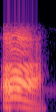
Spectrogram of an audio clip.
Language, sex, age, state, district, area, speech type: Bodo, female, 30-45, Assam, Baksa, rural, conversation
